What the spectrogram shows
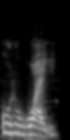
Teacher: hay que tomar en cuenta que este es una excepción porque la y al final de la oración nosotros lo pronunciamos como una i latina entonces toma la función de una vocal cerrada que sería la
